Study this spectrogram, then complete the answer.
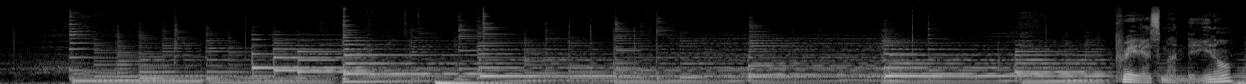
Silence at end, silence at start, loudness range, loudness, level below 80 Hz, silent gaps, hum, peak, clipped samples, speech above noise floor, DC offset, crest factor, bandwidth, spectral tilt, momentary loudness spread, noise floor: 0 s; 0.05 s; 4 LU; -29 LUFS; -38 dBFS; none; none; -10 dBFS; under 0.1%; 23 dB; under 0.1%; 20 dB; 15.5 kHz; -5.5 dB/octave; 9 LU; -49 dBFS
